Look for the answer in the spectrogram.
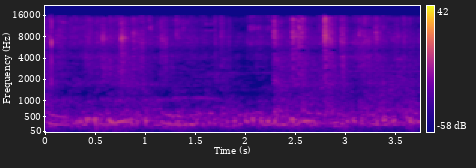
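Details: Rapid, rolling, low coos from a pair of pigeons, in clearly pulsed phrases repeated back to back without a break.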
